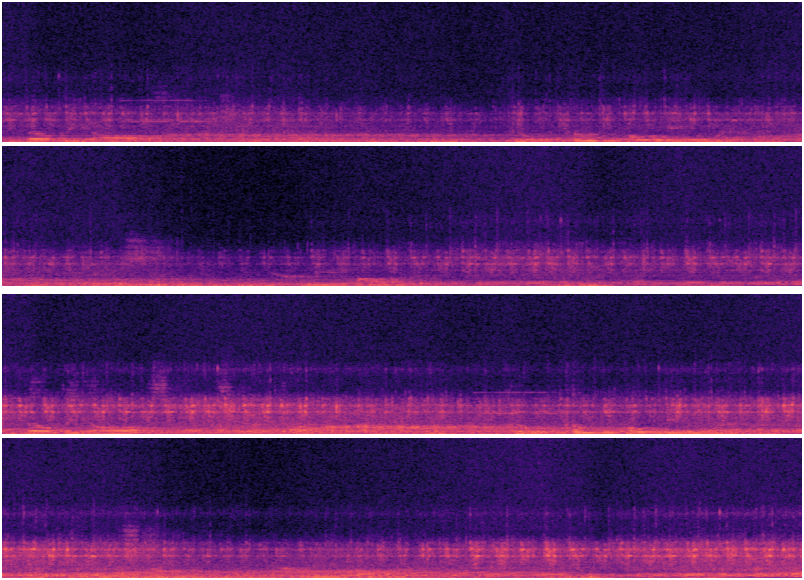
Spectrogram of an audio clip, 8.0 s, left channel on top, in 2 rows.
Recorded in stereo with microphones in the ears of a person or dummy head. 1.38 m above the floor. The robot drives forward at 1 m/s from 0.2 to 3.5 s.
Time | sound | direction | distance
0.1 | a man speaking | 75° right (ahead or behind) | 5.5 m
